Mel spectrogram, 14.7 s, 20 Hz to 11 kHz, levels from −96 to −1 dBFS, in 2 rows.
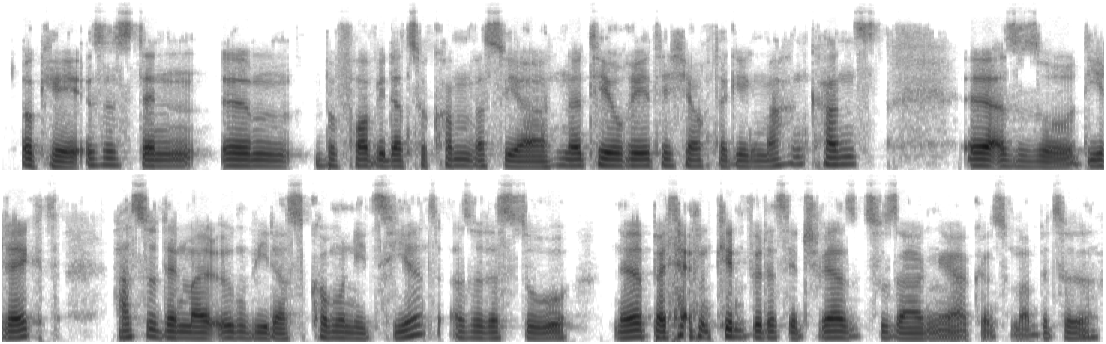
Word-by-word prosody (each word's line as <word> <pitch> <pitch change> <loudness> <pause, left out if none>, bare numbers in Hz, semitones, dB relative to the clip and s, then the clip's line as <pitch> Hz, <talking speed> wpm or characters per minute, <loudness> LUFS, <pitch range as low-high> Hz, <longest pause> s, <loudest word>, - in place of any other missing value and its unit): Okay, 100 -2 +3
ist 125 +5 -3
es 130 0 -4
denn, 115 -1 +1 0.2
ähm 115 -2 +2
bevor 115 +1 0
wir 115 - +2
dazu 115 -1 -1
kommen, 120 -1 -3
was 110 0 -3
du 110 - 0
ja, 100 -1 +2
ne, 120 -1 +2
theoretisch 120 -1 +2
ja 115 - +2
auch 110 0 -4
dagegen 105 -1 -4
machen 145 +7 -6
kannst, 145 +1 -2 0.5
äh, 120 - +3
also, 110 -1 +2
so 100 -1 -1
direkt. 120 +4 +1 0.3
Hast 125 +2 -3
du 140 - 0
denn 120 -1 +3
mal 110 -1 +4
irgendwie 115 -2 0
das 100 -2 -2
kommuniziert? 115 - -2
Also, 115 -1 -3
dass 110 0 -3
du, 105 -2 -1 0.2
ne 125 +3 +5
bei 120 - +4
deinem 115 - -1
Kind 140 -2 +1
wird 125 - +3
das 120 0 -3
jetzt 110 - -3
schwer 120 0 +4
so 140 - -12
zu 115 - -7
sagen: 100 -3 -1
„Ja, - - -3
könntest - - -9
du - - -11
mal - - -4
bitte 110 +4 -5
115 Hz, 200 wpm, -24 LUFS, 110-120 Hz, 0.5 s, ne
